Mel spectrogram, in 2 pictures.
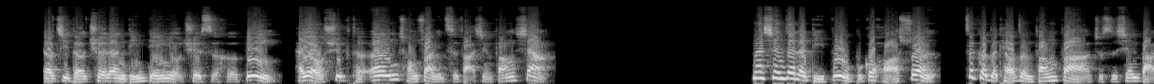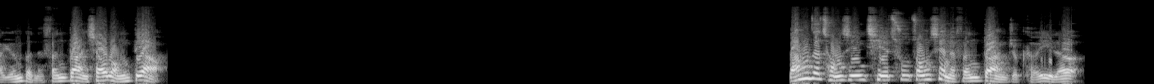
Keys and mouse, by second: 3.4 shift+n, 5.8 ctrl+KP_7, 6.8 shift+middle click, 10.3 click, 12.9 x, 15.4 alt+click, 17.6 x, 19.8 ctrl+r, 22.1 ctrl+b.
